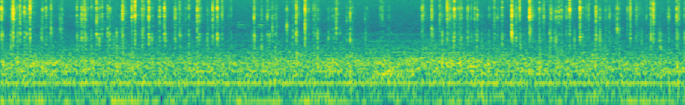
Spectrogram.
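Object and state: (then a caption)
Laptop keyboard being typed on. Fingertips of both hands type rapidly on the black plastic keycaps of an aluminium MacBook Pro laptop resting on a desk mat. A dense, continuous stream of quick, bright key clicks sits over a steady low hum.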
